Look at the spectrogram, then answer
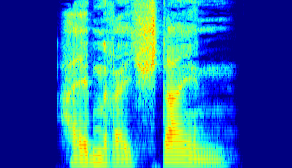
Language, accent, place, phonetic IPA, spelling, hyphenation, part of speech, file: German, Germany, Berlin, [haɪ̯dn̩ʁaɪ̯çˈʃtaɪ̯n], Heidenreichstein, Hei‧den‧reich‧stein, proper noun, De-Heidenreichstein.ogg
- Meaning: a municipality of Lower Austria, Austria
